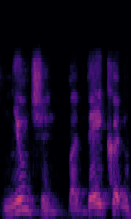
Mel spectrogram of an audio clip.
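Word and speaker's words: München: Europe um when you when you hear the city Munich it's not the real name of Munich it's munin but they couldn't pronounce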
